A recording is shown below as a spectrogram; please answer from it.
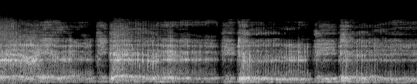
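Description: A bear roars in a long, harsh, throaty rumble broken by a few brief pauses.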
